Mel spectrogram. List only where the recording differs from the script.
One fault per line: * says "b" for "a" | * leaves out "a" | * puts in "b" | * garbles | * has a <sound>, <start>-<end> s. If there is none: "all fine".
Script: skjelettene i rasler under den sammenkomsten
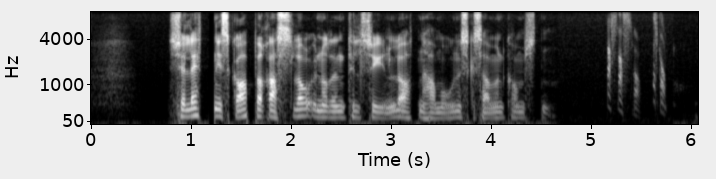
* has a dropout, 1.2-1.2 s
* puts in "skapet"
* puts in "tilsynelatende harmoniske"
* has a chirp, 5.2-5.8 s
